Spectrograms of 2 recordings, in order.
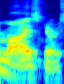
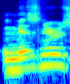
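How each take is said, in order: First: The first vowel sounds like the vowel in 'my'. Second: The first vowel sounds like the vowel in 'miss'. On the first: This is how other people online say it. "other people online say Meisner" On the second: This is how the speaker has always said it. "I've always pronounced it Misners"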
